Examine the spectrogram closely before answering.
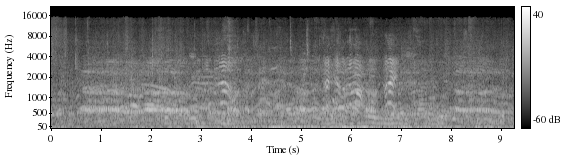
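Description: A crowd of spectators chants and shouts in the open air.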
